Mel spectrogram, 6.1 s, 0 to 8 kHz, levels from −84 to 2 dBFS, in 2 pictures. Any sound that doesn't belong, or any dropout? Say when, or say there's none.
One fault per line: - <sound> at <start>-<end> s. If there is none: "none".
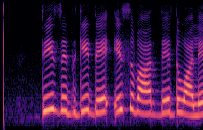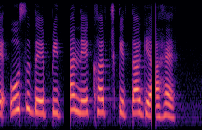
- dropout at 4.0-4.1 s
- dropout at 5.3-5.4 s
